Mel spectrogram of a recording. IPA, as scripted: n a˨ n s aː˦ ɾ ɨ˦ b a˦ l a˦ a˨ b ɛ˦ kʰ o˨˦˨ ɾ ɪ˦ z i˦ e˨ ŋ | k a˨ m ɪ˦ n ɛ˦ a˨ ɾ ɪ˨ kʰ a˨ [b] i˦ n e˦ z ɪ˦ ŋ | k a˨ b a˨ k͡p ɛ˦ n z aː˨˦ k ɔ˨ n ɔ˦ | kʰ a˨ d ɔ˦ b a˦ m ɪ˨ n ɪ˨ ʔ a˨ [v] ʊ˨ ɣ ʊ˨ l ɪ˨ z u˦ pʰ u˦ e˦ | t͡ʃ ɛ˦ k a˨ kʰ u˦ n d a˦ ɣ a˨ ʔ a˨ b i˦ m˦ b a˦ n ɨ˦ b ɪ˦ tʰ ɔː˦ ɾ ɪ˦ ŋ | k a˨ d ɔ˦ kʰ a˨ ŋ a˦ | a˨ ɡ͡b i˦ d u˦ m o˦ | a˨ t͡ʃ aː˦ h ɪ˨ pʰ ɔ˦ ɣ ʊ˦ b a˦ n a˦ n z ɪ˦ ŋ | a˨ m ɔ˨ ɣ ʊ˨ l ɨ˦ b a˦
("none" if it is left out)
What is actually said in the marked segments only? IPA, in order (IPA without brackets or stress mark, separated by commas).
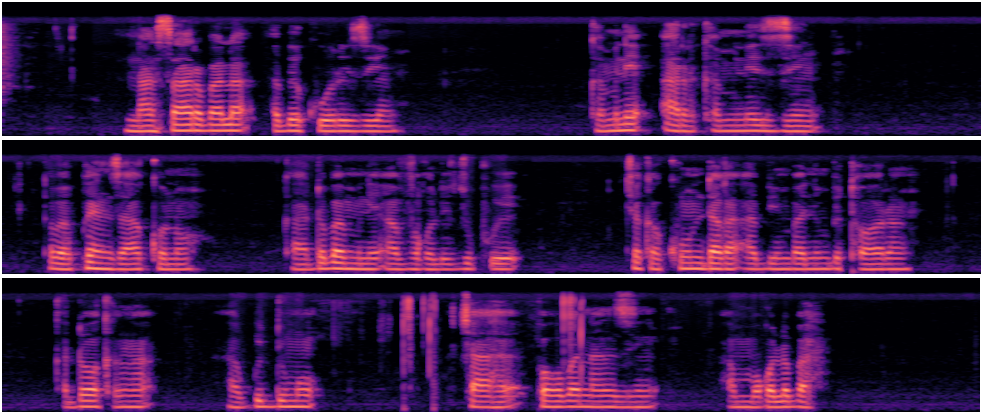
m, v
